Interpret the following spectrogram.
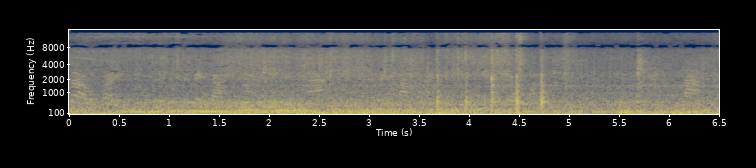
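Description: Busy street-stall ambience: a steady low rumble of traffic with background chatter, and scattered short clicks and knocks of handling at the counter.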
